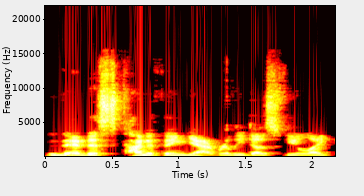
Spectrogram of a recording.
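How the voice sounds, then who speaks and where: A man's voice: medium pitch, fairly even intonation, brisk, pushed and bright. A man co-hosting a theatre review talk, speaking conversationally in an articulate, wordy way with careful hedging.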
